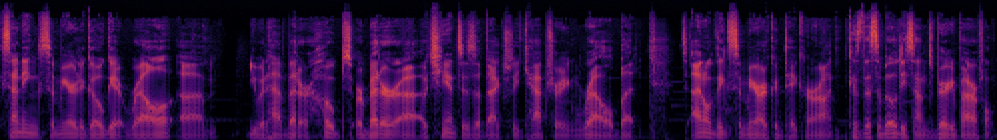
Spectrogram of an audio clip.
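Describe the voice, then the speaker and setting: A man's voice: on the low side, dry recording. A man with an informal, conversational manner, hosting a reaction video with casual commentary and lore read aloud. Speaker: YouTube reaction host.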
